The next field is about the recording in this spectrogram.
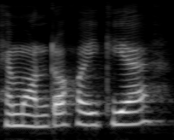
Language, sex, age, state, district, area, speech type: Assamese, female, 30-45, Assam, Golaghat, urban, spontaneous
